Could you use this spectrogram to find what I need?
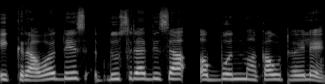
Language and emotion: Goan Konkani, neutral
